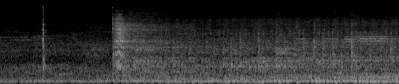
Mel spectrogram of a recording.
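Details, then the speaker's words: Honda Unicorn single-cylinder after full engine rebuild, valves set slightly loose for mileage: brief blip then steady even idle, no knock or rattle, very smooth. Finding: normal idle after repair. "Engine beating గాని running గాని చాలా అంటే చాలా smooth గా ఉంది"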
